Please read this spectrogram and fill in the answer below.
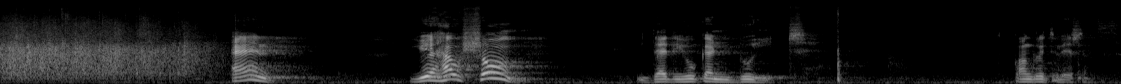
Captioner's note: applause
